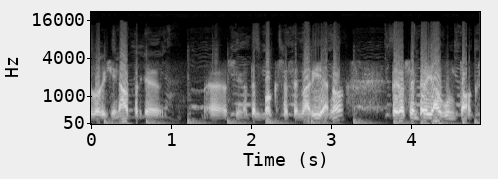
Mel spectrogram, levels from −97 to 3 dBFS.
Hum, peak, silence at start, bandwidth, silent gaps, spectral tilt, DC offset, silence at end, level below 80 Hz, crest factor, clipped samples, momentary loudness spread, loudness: none; -4 dBFS; 0 s; 14 kHz; none; -5.5 dB/octave; under 0.1%; 0 s; -44 dBFS; 14 dB; under 0.1%; 13 LU; -17 LUFS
